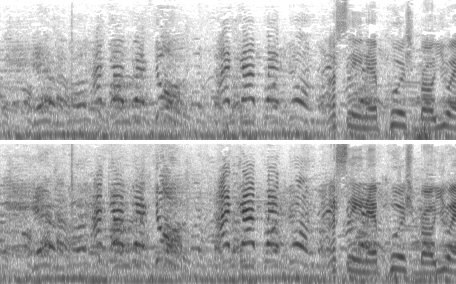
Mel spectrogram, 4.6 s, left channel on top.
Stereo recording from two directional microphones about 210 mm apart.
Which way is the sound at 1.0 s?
15° left (ahead or behind).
